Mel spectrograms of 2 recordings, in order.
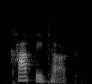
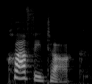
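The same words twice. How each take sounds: First: Boston accent. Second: Put-on Boston accent. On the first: Shown as a demonstration. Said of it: "Sounds like, like". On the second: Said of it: "Will you say coffee talk, [name]?".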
